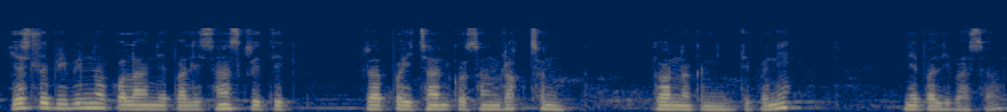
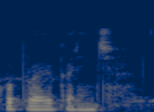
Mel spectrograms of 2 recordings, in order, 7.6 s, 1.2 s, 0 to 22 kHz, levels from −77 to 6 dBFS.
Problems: none marked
